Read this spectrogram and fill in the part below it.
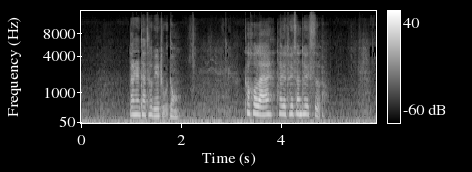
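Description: A middle-aged woman speaks steadily, close by.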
